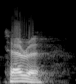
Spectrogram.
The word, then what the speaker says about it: Terah: From Shem's line came this man, Terah, who we're going to look at tonight. I think that's how they pronounce it. T-E-R-A-H. So that's the Yorkshire way of pronouncing it anyway.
